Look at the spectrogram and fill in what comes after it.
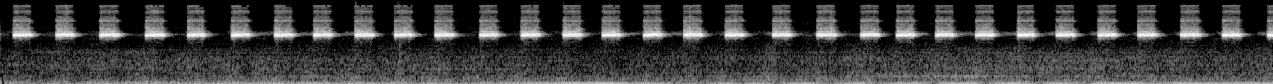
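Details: Male cricket from Argentina rubbing its wings to attract a mate: a steady series of short, high, ringing chirps, about two or three per second, very even in rhythm, with a faint low hum underneath.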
